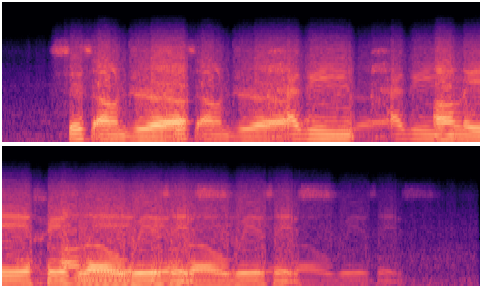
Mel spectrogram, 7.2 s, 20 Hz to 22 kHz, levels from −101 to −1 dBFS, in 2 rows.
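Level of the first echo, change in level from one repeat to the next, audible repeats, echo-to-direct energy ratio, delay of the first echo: −5.0 dB, −15.0 dB, 2, −5.0 dB, 777 ms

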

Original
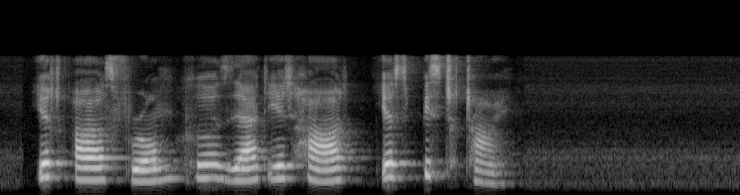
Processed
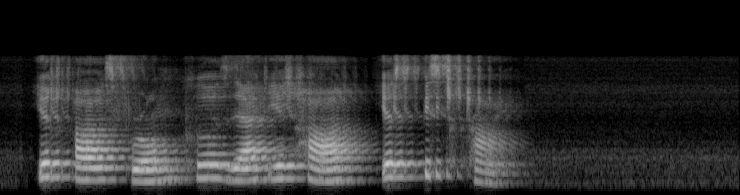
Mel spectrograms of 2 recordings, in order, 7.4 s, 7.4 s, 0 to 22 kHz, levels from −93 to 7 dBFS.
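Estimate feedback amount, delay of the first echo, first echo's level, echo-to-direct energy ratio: 37%, 106 ms, −6.5 dB, −6.0 dB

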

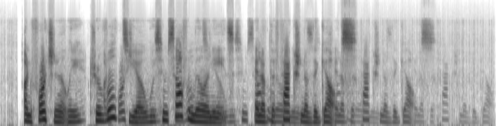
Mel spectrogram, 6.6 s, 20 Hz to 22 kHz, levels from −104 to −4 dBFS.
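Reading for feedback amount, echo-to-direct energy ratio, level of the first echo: 15%, −13.0 dB, −13.0 dB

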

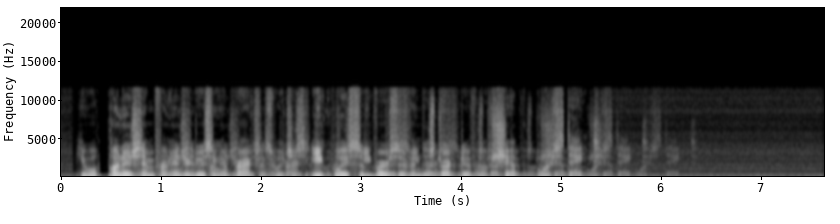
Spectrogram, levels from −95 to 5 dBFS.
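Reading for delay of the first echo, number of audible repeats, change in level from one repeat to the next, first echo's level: 487 ms, 2, −7.0 dB, −14.0 dB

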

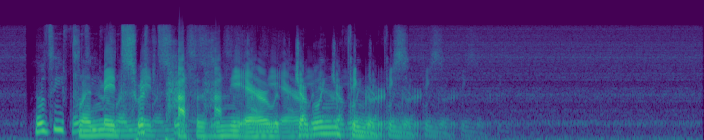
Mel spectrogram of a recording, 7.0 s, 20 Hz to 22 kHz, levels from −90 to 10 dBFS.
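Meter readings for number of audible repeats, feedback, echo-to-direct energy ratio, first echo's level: 3, 36%, −8.0 dB, −8.5 dB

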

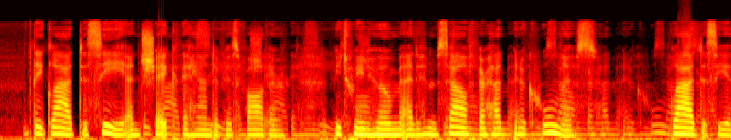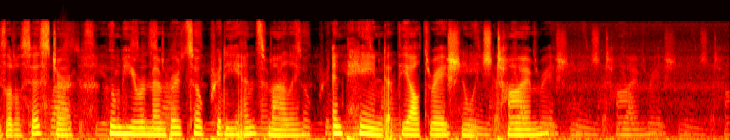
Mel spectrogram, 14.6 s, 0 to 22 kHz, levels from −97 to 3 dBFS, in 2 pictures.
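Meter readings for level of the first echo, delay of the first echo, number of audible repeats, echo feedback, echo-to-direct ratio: −15.5 dB, 1,082 ms, 3, 43%, −14.5 dB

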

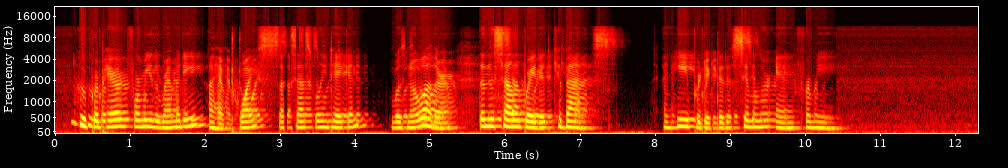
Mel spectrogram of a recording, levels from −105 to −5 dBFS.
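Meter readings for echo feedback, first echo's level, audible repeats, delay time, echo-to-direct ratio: repeats not evenly spaced, −9.5 dB, 2, 100 ms, −8.5 dB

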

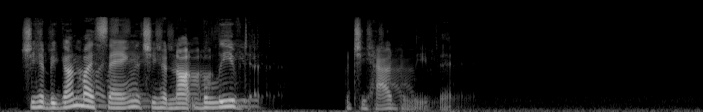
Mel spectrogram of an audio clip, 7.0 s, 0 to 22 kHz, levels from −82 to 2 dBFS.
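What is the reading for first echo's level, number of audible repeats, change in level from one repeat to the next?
−18.0 dB, 2, −5.0 dB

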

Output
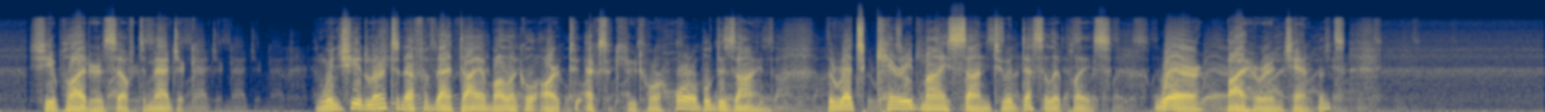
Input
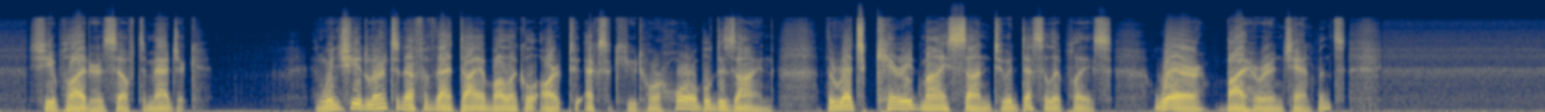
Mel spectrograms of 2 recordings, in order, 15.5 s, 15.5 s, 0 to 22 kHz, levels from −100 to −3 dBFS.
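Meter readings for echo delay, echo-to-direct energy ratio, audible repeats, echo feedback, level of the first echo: 385 ms, −19.5 dB, 2, 36%, −20.0 dB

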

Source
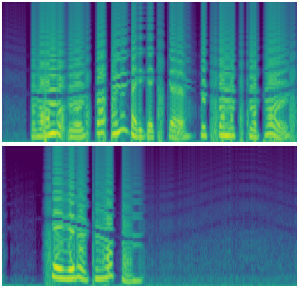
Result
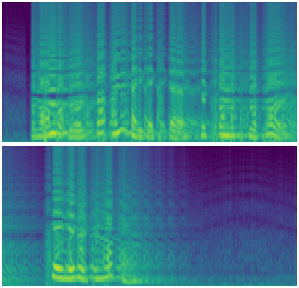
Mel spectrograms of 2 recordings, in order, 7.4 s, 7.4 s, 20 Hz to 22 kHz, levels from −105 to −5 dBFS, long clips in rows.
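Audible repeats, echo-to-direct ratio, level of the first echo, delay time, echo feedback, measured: 5, −10.0 dB, −11.5 dB, 153 ms, 56%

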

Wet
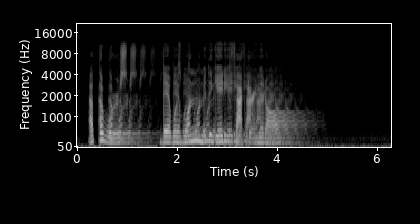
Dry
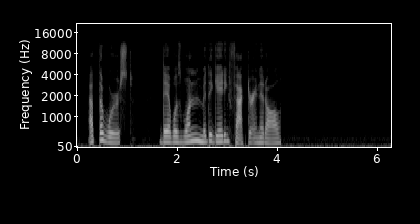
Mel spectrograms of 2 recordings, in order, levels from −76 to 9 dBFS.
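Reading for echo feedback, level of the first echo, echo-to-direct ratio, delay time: 44%, −8.0 dB, −7.0 dB, 195 ms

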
